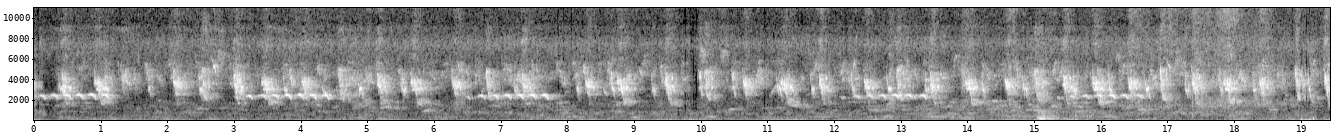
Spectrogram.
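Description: Wild birds chirping, with one bird repeating a short, rapid trill every two to three seconds, over a steady low rumble.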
